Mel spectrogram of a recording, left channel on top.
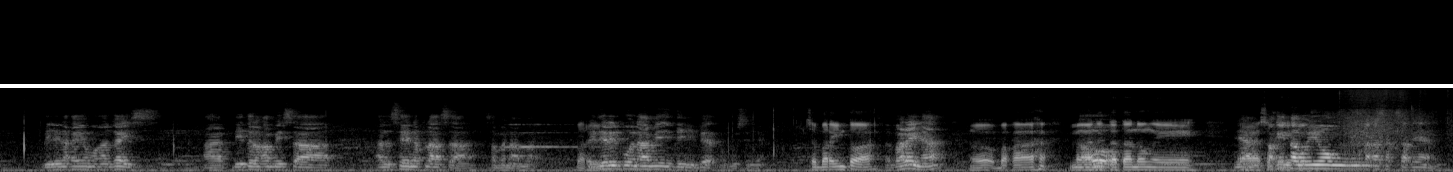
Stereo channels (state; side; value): silent; left; 56 dB below the other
